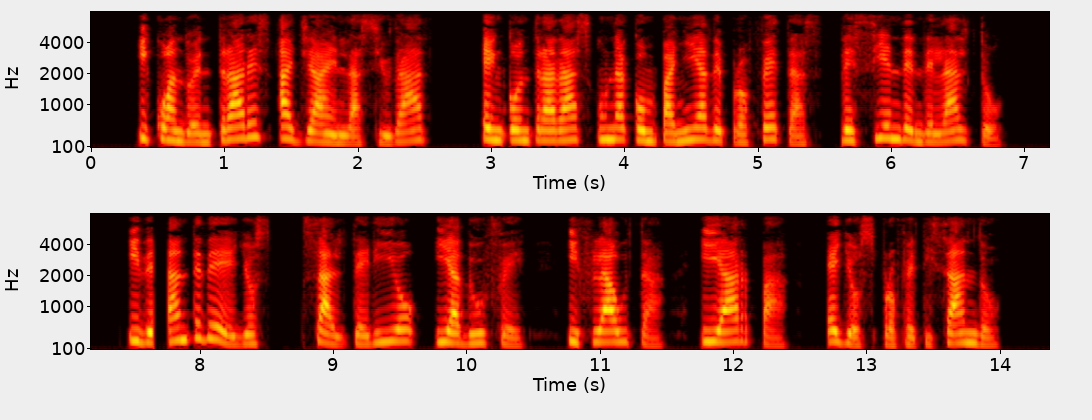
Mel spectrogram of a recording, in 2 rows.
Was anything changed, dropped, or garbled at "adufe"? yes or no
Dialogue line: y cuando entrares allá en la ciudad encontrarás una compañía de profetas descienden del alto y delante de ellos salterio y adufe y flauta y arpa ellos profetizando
no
